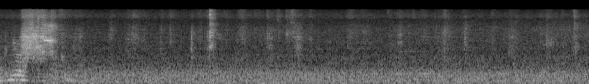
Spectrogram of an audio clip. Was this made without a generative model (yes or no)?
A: yes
